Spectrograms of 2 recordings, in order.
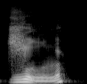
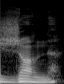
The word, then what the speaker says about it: Jeanne: It would actually be Jeanne, because she's got two N's and an E.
